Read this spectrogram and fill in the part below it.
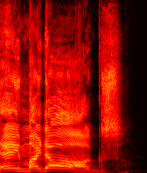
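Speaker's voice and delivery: high, slow drawn-out yell. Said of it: "he yelled".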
